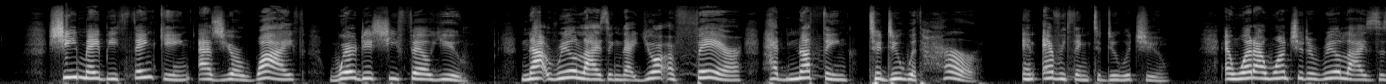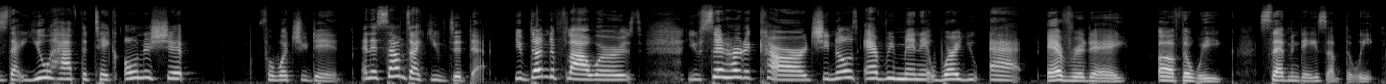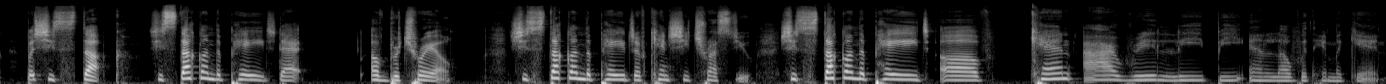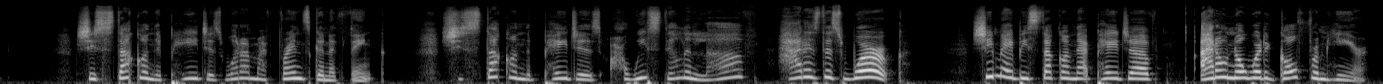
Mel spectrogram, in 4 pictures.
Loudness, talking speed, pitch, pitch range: -18 LUFS, 170 wpm, 245 Hz, 210-280 Hz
